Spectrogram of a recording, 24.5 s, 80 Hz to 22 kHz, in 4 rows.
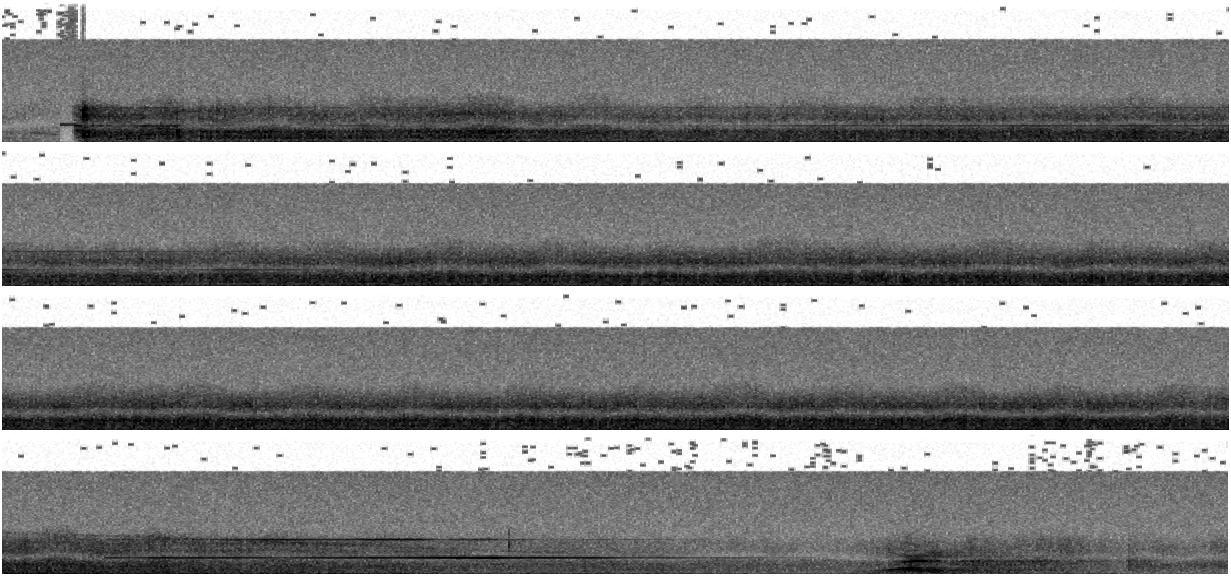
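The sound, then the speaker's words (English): A large turbocharged engine of roughly 400 horsepower, its block kept warm at about 100 degrees, cranks briefly, then catches and settles into a loud, steady rumble with a rising whine on top, running for about twenty seconds before winding down. “Turbocharged, and I'm thinking the horsepower is in the range of 400”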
